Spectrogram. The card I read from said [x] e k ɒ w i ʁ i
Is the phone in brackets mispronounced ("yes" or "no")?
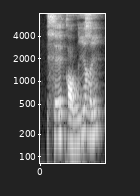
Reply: no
